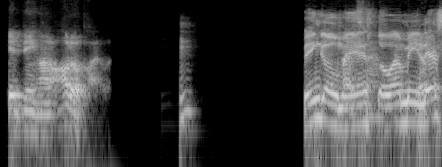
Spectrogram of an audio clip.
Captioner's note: grunts in agreement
